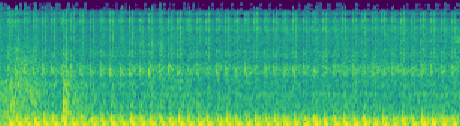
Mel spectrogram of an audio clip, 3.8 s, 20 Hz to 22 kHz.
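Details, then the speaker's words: 1996 Honda TRX90 barn find after an oil and filter tune-up. Steady idle with a light tapping about three times a second over the exhaust beat; valves are loose and due to be tightened. "I'm going to go ahead and tighten these valves up as soon as I get back to the shop and y'all be able to hear the difference."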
